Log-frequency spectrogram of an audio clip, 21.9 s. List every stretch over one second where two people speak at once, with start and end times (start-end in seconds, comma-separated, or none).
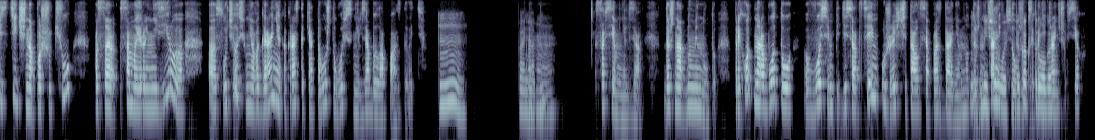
19.4-21.1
